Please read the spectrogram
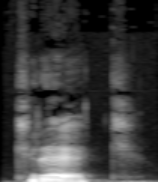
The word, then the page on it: kräk: [krä:k]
